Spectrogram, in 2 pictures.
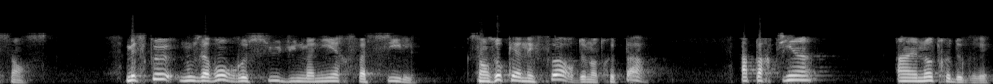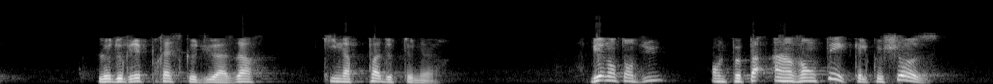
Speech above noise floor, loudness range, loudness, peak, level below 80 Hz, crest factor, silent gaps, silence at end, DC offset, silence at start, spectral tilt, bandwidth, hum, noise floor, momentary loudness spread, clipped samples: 49 dB; 4 LU; -16 LUFS; 0 dBFS; -54 dBFS; 18 dB; none; 0.6 s; under 0.1%; 0.1 s; -9.5 dB/octave; 4.5 kHz; none; -64 dBFS; 13 LU; under 0.1%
